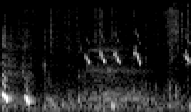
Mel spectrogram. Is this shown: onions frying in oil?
no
